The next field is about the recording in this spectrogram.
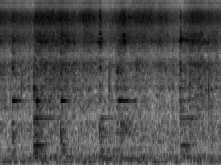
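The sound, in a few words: onion frying with cumin and curry leaves in pan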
